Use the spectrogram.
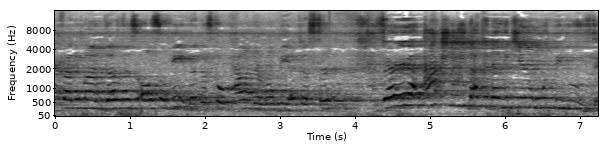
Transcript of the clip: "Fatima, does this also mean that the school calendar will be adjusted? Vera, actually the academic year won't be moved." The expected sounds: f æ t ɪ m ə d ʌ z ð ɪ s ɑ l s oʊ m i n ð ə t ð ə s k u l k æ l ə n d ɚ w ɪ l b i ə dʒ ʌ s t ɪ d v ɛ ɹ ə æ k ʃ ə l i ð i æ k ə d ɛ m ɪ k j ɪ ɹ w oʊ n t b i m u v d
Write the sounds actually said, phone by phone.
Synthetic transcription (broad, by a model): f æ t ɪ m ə d ʌ z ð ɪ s ɑ l s oʊ m i n ð ə t ð ə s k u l k æ l ə n d ɚ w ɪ n b i ə dʒ ʌ s t ɪ d v ɛ ɹ ə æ k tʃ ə l i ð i æ k ə d ɛ m ɪ k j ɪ ɹ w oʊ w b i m u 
